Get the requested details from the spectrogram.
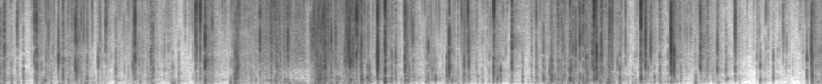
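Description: A clear plastic bag full of hazelnut biscuits, tied at the top, is held and squeezed in both hands with painted nails. It gives a steady run of bright, dense crinkling and crunching with many quick, sharp crackles. The sound is thin in the low end and has no ring after each crackle.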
